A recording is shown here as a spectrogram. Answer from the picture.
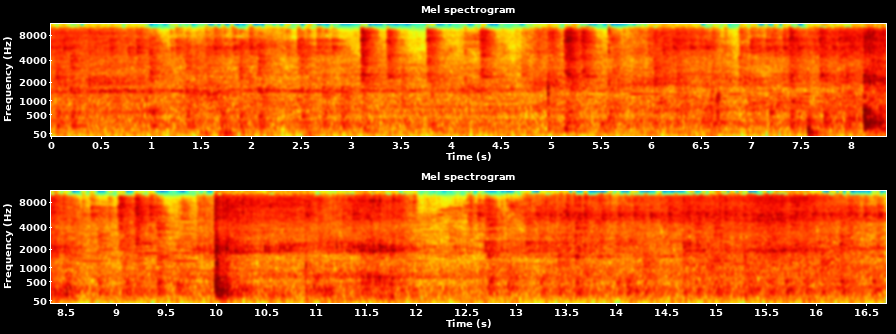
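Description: Faint steady rain noise, with a few soft knocks about eight and ten seconds in.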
